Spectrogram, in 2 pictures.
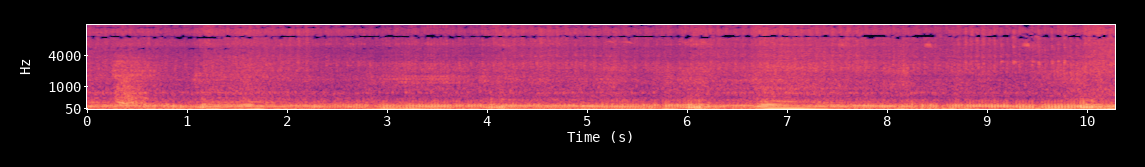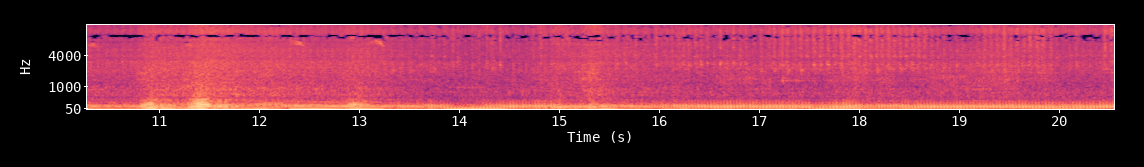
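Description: UAZ-469B's four-cylinder petrol engine running at low speed, its revs rising and falling several times, with the strongest burst of revs about halfway through.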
